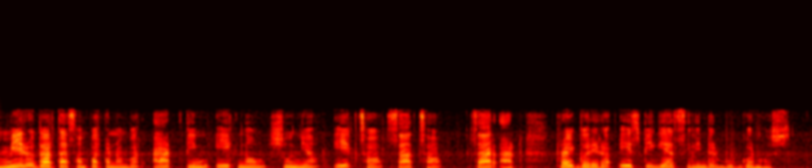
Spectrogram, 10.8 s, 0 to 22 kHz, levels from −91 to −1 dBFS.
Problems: constant background noise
